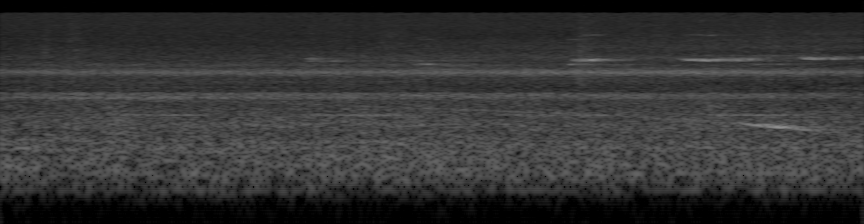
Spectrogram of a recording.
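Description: An out-of-service train pulls away from a station with a steady rolling rumble, thin metallic wheel squeals rising above it and briefly sharpening toward the end. No one speaks.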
